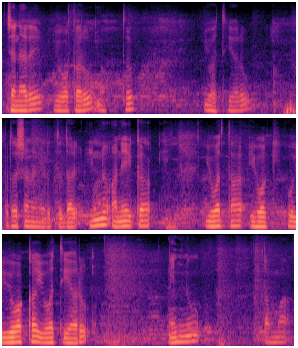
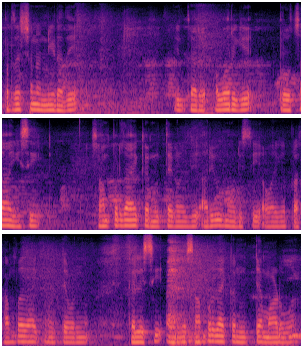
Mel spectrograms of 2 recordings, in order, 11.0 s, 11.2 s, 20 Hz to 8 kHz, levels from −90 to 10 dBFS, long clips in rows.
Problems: background sounds at intervals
